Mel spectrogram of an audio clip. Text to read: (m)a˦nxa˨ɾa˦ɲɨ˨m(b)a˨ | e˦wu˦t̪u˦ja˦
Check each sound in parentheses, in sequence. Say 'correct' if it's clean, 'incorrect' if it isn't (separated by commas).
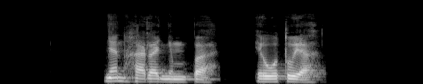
incorrect, incorrect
